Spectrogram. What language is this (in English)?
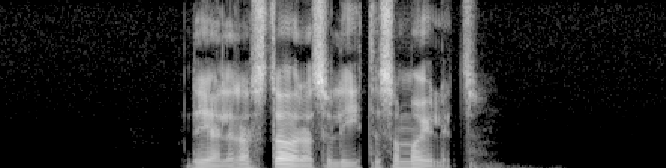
Swedish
